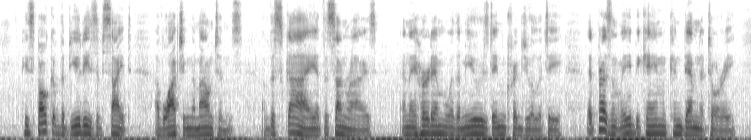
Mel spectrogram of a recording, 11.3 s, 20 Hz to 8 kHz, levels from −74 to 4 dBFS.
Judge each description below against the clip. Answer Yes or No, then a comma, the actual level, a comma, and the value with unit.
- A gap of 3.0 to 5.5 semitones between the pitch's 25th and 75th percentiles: Yes, average, 3.4 semitones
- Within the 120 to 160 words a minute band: Yes, average, 150 wpm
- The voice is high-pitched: No, low, 105 Hz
